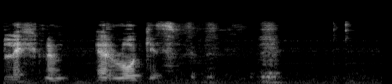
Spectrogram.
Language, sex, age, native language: Icelandic, male, 20-29, Icelandic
